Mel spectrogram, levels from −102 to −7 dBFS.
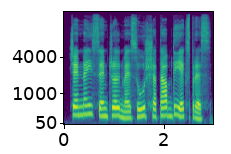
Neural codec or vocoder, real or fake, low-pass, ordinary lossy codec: vocoder, 44.1 kHz, 128 mel bands every 512 samples, BigVGAN v2; fake; 14.4 kHz; none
